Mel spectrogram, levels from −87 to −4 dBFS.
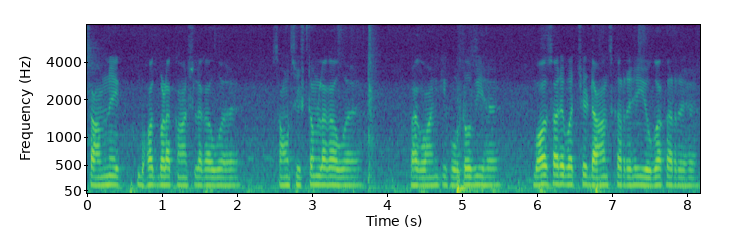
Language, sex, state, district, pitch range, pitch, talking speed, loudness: Hindi, male, Chhattisgarh, Raipur, 140-150 Hz, 145 Hz, 200 wpm, -19 LUFS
